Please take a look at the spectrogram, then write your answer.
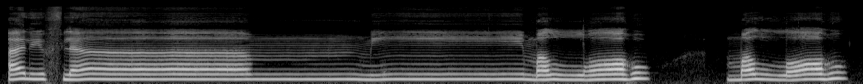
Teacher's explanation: اگر میں پہلی اور دوسری آیت کو ملا کے پڑھنا چاہوں گی تو اس میم پر زبر لگا دی جائے گی، اور یہ کیسے پڑھا جائے گا ملا کر، الف لام میم اللہ ماللہ، ٹھیک ہے، اس کو زبر لگا دی جائے گی۔ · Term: فتحہ دینا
